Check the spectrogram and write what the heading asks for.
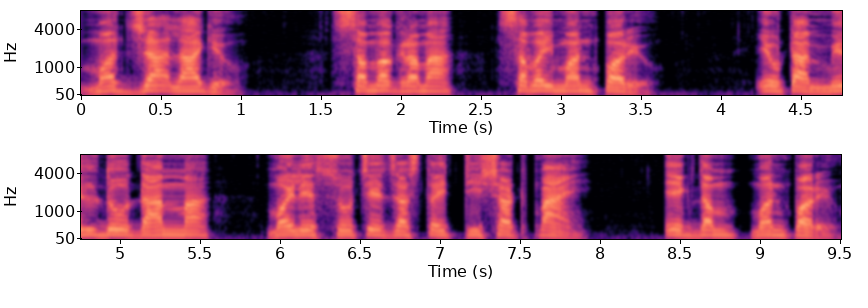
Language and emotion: Nepali, neutral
